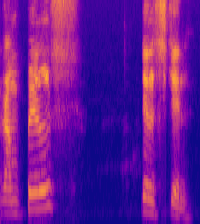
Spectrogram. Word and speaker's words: Rumpelstiltskin: ये प्रोनाउंसिएशन है रम्पेल्सटिल्स्किन।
